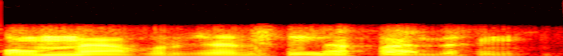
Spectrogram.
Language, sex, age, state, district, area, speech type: Bodo, male, 30-45, Assam, Kokrajhar, rural, conversation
